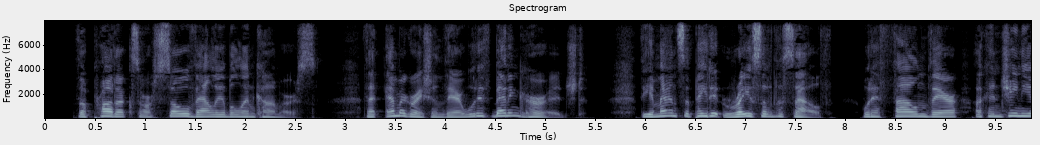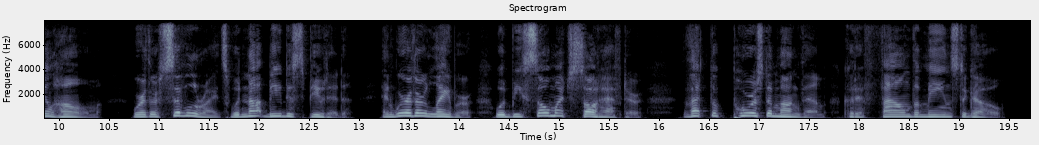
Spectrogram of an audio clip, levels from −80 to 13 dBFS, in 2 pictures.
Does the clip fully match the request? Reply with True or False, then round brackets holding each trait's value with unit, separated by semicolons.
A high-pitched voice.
False (165 Hz)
